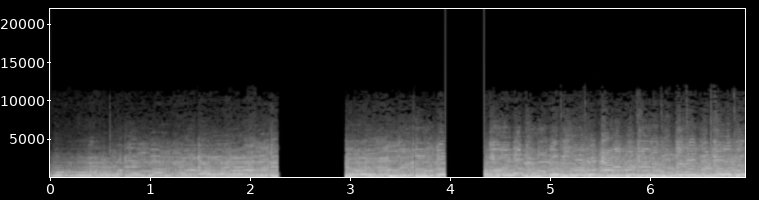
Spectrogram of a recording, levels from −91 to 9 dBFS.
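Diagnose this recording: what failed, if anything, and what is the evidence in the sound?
Audio dropout to silence at 2.28–2.95 s: the sound cuts to silence with no room tone, and about 0.67 s is lost, likely from an input link failing.

Rebuffering stall at 3.95–4.34 s: playback halts in silence, then resumes exactly where it stopped. The player's buffer ran dry, adding 0.39 s without losing any material.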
